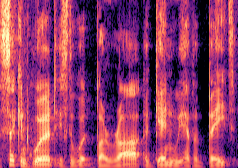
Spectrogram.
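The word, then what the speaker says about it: ברא: a kametz, and it ends off with an aleph, which has no sound. So, Bereshit bara.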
